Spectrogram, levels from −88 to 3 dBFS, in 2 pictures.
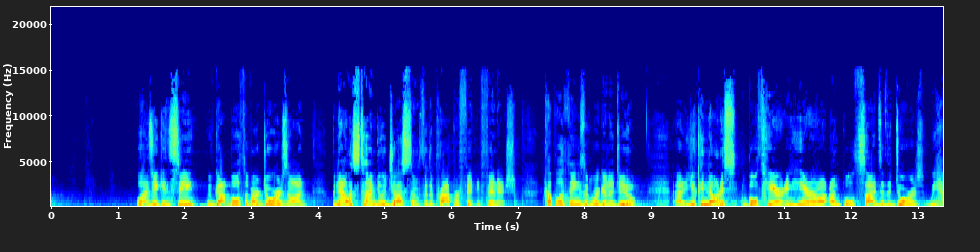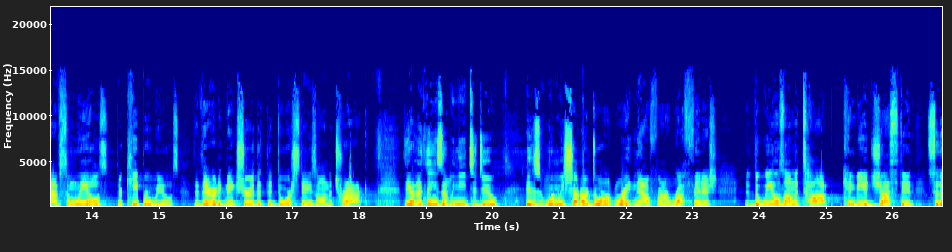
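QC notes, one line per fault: No fault found.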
